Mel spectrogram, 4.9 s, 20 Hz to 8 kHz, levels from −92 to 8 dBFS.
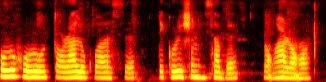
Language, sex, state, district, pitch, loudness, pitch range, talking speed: Assamese, female, Assam, Kamrup Metropolitan, 200 Hz, -15 LUFS, 190-210 Hz, 110 wpm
